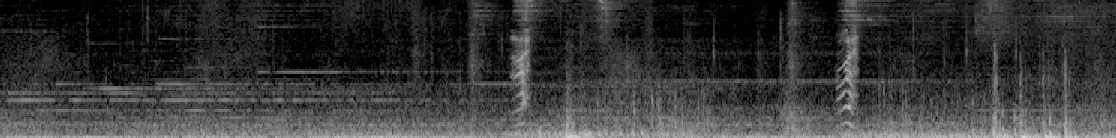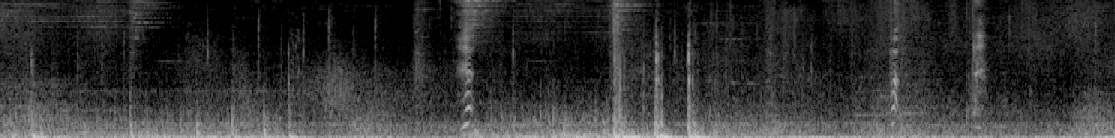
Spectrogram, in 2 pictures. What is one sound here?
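Game music plays steadily throughout.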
